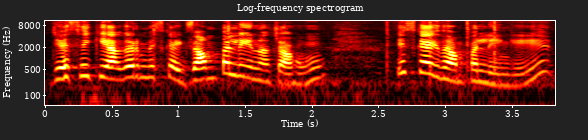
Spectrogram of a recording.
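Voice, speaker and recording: A woman with a high voice teaches English vocabulary for exam preparation, explaining each word step by step. She asks questions and answers them herself, and reads English example sentences slowly. A faint noise sits behind her voice. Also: very animated, fairly bright tone. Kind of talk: vocabulary lesson for exam students.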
